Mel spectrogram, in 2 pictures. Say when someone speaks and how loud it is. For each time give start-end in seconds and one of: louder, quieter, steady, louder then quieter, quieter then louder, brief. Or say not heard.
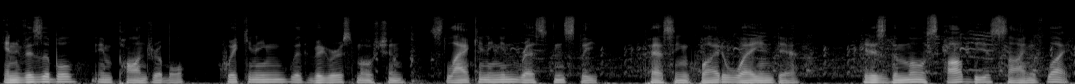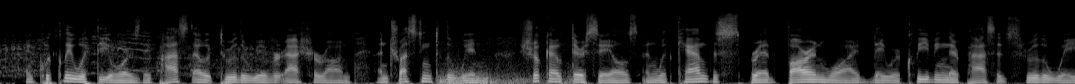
0.0-21.4 steady.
